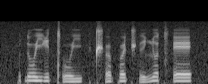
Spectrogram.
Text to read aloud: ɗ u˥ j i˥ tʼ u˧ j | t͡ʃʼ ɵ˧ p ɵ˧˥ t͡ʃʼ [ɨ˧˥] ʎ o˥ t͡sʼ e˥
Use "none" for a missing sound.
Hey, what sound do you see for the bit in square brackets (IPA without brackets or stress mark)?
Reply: ɨ˩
